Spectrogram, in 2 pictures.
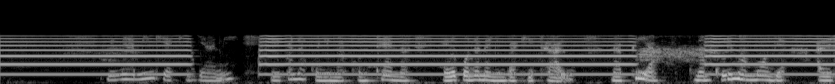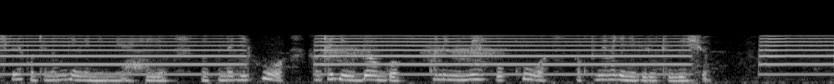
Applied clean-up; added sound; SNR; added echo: none; Trumpet; -2 dB; none.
